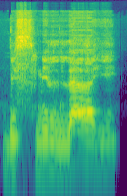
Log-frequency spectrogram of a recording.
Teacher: ये जेर रहने की वजह से। अल्लाह के नाम से पहले जेर रहेगा, अल्लाह का नाम बारीक पढ़ेंगे।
